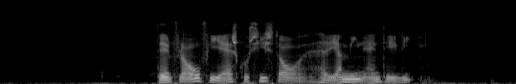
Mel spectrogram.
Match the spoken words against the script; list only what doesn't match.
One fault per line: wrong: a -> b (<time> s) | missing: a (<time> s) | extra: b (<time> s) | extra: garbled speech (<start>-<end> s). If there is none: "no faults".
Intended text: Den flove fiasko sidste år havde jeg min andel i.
no faults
